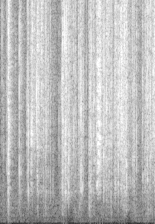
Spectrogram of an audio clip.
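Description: Foil wrapper of a trading card pack crinkling in the hands as it is torn open: a dense, irregular run of crackles.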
